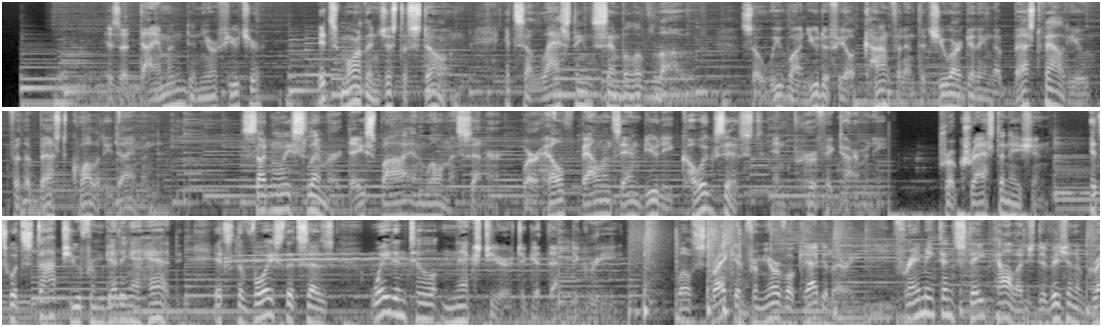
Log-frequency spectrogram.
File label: ad montage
